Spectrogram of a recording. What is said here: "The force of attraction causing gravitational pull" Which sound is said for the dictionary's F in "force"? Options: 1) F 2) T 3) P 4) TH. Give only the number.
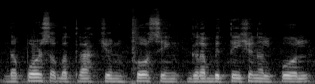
3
